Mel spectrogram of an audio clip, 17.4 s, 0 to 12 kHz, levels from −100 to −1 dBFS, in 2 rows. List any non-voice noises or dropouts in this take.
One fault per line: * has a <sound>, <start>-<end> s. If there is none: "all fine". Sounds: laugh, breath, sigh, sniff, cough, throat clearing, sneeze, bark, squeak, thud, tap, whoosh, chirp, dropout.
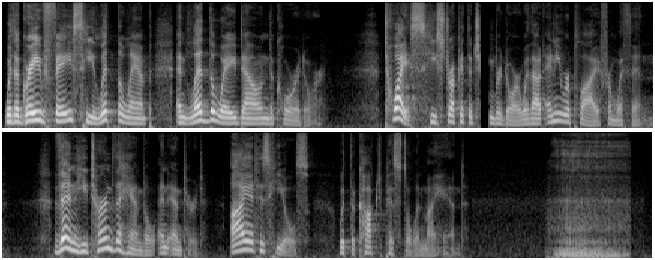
* has a dropout, 6.4-6.5 s
* has a breath, 15.9-17.1 s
